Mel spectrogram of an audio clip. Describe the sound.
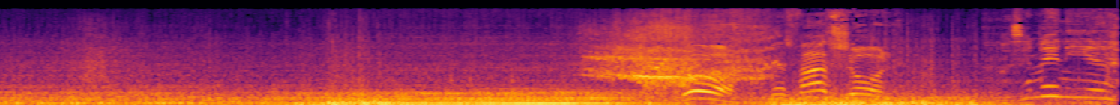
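A car drives off, its engine rumbling low and steadily and growing stronger over several seconds as it pulls away, with higher chirping tones appearing in the later part.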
